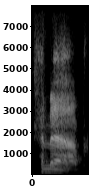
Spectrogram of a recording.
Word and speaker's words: Knapp: your last name is knapp right yes no i'm kidding i know the k is silent yeah i like the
